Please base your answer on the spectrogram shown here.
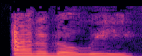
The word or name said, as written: annabel lee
